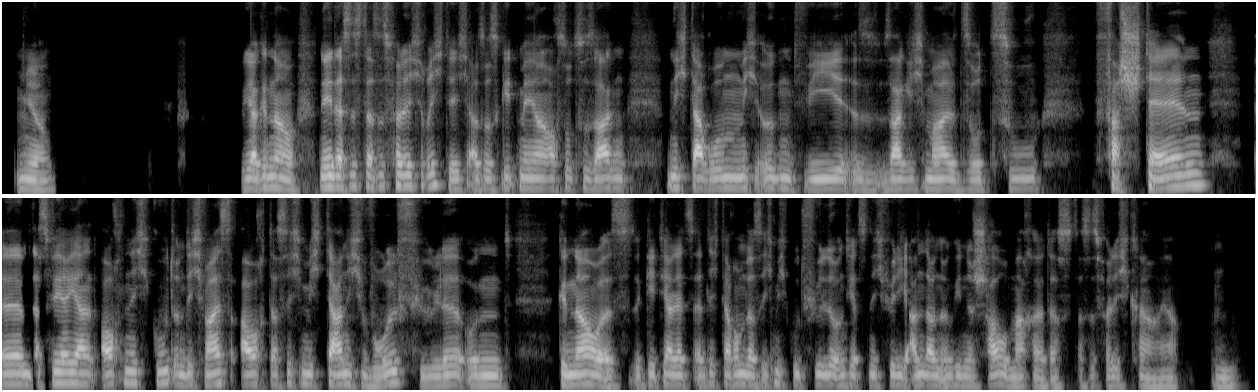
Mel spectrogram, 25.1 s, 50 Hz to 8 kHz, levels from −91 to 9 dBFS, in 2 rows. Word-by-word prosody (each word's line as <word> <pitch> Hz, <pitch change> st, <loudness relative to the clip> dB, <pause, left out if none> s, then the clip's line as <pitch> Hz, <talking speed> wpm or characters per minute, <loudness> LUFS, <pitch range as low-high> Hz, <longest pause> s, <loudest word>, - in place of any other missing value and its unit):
Ja. 100 Hz, -2 st, 0 dB, 1.9 s
Ja, 110 Hz, 0 st, +7 dB
genau. 115 Hz, -4 st, +2 dB, 0.2 s
Ne, 120 Hz, +1 st, +7 dB
das 120 Hz, +1 st, +4 dB
ist 130 Hz, 0 st, -3 dB
das 120 Hz, -, +2 dB
ist 130 Hz, +1 st, -5 dB
völlig 130 Hz, -1 st, +1 dB
richtig. 125 Hz, -7 st, -3 dB
Also, 105 Hz, +1 st, 0 dB
es 100 Hz, -1 st, -5 dB
geht 115 Hz, -, -7 dB
mir 115 Hz, -1 st, +1 dB
ja 110 Hz, -1 st, +3 dB
auch 105 Hz, 0 st, -1 dB
sozusagen 110 Hz, 0 st, +1 dB, 0.4 s
nicht 120 Hz, 0 st, -4 dB
darum, 110 Hz, +2 st, +5 dB
mich 115 Hz, -1 st, -2 dB
irgendwie, 105 Hz, -1 st, -1 dB
sage 105 Hz, +2 st, 0 dB
ich 100 Hz, -, -8 dB
mal 105 Hz, -2 st, +2 dB
so, 100 Hz, +2 st, -4 dB
zu 110 Hz, +1 st, -7 dB, 0.5 s
verstellen? 130 Hz, +6 st, +3 dB, 0.4 s
Ähm. 115 Hz, 0 st, +4 dB
Das -, -, -6 dB
wäre 125 Hz, -1 st, +4 dB
ja 115 Hz, -1 st, +4 dB
auch 115 Hz, +4 st, +2 dB
nicht 125 Hz, -1 st, -3 dB
gut. 125 Hz, +1 st, -3 dB
Und 110 Hz, -1 st, -2 dB
ich 110 Hz, -, -4 dB
weiß 115 Hz, +3 st, +2 dB
auch, 110 Hz, +1 st, +4 dB
dass 110 Hz, -, -6 dB
ich 120 Hz, -1 st, -7 dB
mich 115 Hz, -1 st, -4 dB
da 110 Hz, -, +6 dB
nicht 110 Hz, -4 st, -4 dB
wohlfühle. 105 Hz, -1 st, -2 dB
Und, 100 Hz, -1 st, -1 dB, 0.4 s
genau, 110 Hz, 0 st, +5 dB
es 90 Hz, -, -3 dB
geht 110 Hz, +3 st, -6 dB
ja 110 Hz, -, +3 dB
letztendlich 105 Hz, +1 st, -4 dB
darum, 110 Hz, +2 st, 0 dB
dass 105 Hz, -1 st, -1 dB
ich 110 Hz, -, -9 dB
mich 120 Hz, -3 st, -8 dB
gut 105 Hz, -, -8 dB
fühle 110 Hz, 0 st, -3 dB
und 100 Hz, +1 st, -5 dB
jetzt 105 Hz, -1 st, -7 dB
nicht 105 Hz, -1 st, -7 dB
für 110 Hz, -, -6 dB
die 105 Hz, -, -2 dB
anderen 105 Hz, -1 st, +1 dB
irgendwie 100 Hz, +1 st, -4 dB
'ne 100 Hz, -1 st, -5 dB
Schau 105 Hz, +4 st, 0 dB
mache. 95 Hz, -2 st, -4 dB
Das 85 Hz, +1 st, -8 dB
das 85 Hz, +1 st, -14 dB
ist 100 Hz, -, -8 dB
völlig 95 Hz, -2 st, -8 dB
klar, 90 Hz, -3 st, -6 dB
ja. 90 Hz, -1 st, -8 dB, 0.3 s
Mhm. 90 Hz, 0 st, -8 dB
110 Hz, 175 wpm, -25 LUFS, 100-115 Hz, 1.9 s, Ja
